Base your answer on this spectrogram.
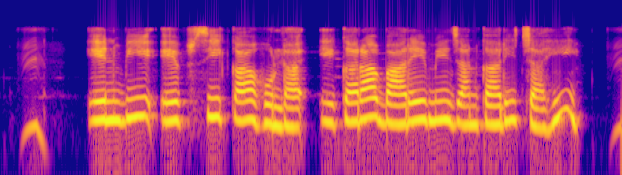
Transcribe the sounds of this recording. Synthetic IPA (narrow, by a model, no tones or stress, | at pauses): enbieːpʰsikaɦoːlaɪkəɾabaːɾemẽd͡ʒaːnkaːɾit͡ʃaːɦie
